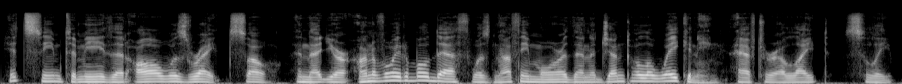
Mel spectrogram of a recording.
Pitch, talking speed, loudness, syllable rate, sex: 120 Hz, 165 wpm, -16 LUFS, 4.4 syllables/s, male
